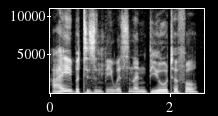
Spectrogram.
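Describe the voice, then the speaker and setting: A man's voice: on the high side, steady tone, a little slow, warm tone, clean tone, dry recording, studio quality, natural voice. A man playing a vain, eager lad with an Irish accent in an improvised radio-style comedy. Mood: boastful. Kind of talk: improvised old-time radio comedy acting.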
